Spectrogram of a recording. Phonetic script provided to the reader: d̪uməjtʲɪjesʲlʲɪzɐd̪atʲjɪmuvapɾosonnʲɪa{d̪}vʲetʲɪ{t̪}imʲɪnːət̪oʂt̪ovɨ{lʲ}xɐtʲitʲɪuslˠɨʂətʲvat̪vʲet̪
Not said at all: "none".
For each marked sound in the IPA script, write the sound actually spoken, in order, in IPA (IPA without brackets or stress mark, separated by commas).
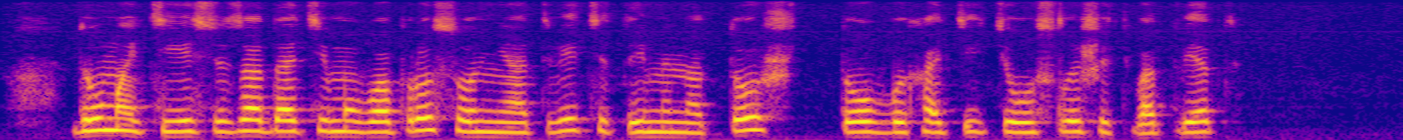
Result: t̪, t̪, none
